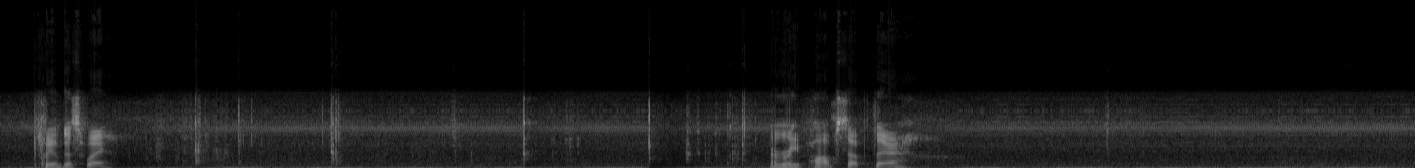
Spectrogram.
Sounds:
inside a small room, Speech

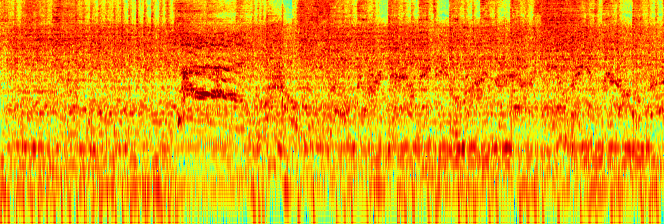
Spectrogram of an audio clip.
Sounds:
Musical instrument, Guitar, Plucked string instrument, Music, Strum, Electric guitar

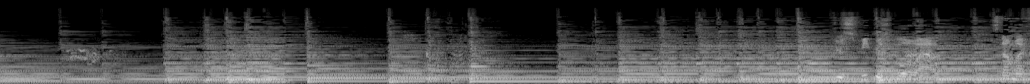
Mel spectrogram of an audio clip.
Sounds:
Musical instrument, Strum, Speech, Guitar, Music, Plucked string instrument

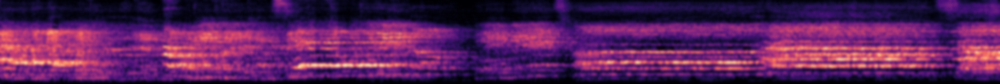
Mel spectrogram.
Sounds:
Singing, Choir

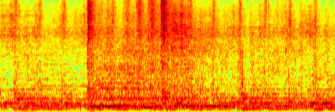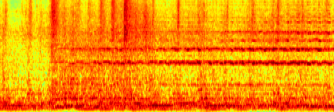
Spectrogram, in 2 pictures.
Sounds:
Music

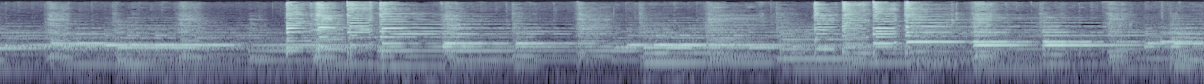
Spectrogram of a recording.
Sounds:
Music

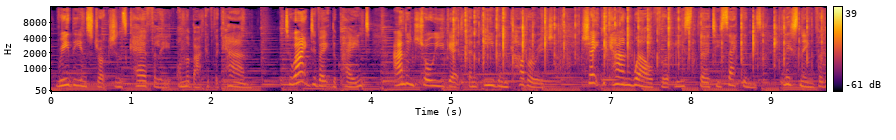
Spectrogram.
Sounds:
Music, Speech

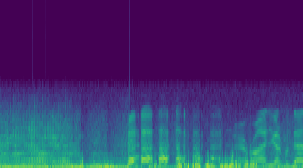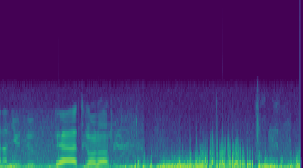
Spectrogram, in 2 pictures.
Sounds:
Speech, Vehicle, Motorboat, Water vehicle

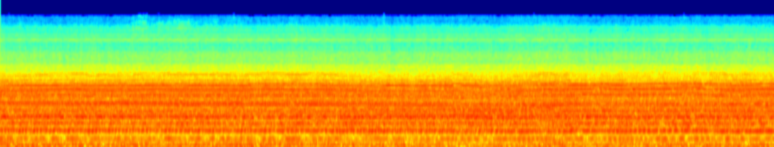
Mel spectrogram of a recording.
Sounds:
Vehicle

